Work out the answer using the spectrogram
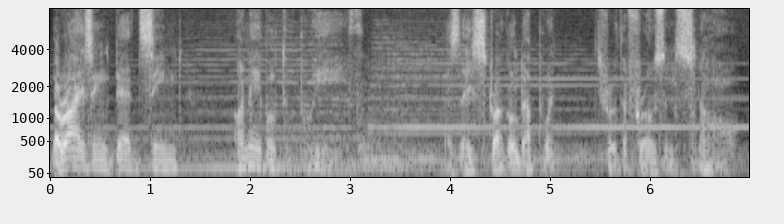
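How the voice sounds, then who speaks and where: A troubled, death-haunted office man tells his tale in a radio drama. His voice is extremely deep and gravelly, yet it rises and falls a lot. A music score plays behind him. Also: big pitch swings, a little slow, full character voice. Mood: brooding. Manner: hesitant, brooding, stammering. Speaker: narrator-protagonist. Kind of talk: 1990s radio drama, first-person narration.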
